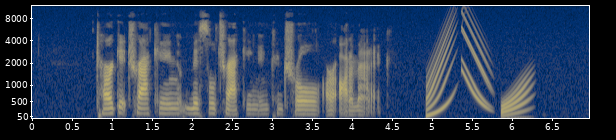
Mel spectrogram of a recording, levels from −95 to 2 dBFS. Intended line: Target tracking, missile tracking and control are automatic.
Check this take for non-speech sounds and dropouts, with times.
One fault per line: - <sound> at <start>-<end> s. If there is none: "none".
- chirp at 4.9-6.3 s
